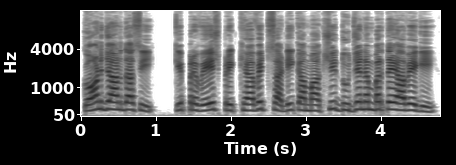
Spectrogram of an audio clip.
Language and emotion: Punjabi, surprised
